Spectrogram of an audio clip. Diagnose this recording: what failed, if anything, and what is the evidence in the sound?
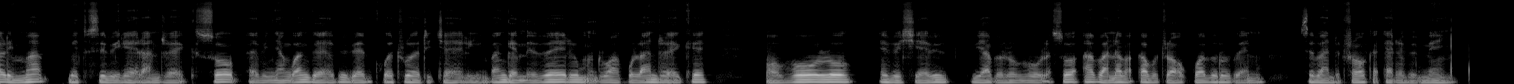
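Nothing failed; no faults heard.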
